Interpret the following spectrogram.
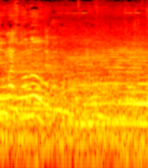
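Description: Cow mooing: one low, drawn-out, steady call that starts about a second in.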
